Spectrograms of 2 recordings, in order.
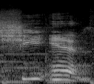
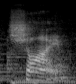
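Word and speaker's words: SHEIN: little poet corrected me it's called she in not shine s-h-e-i-n i would pronounce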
